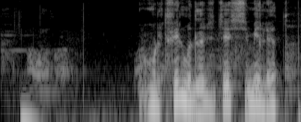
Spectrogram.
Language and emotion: Russian, neutral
